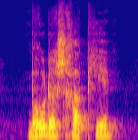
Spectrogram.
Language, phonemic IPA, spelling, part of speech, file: Dutch, /ˈbrudərˌsxɑpjə/, broederschapje, noun, Nl-broederschapje.ogg
- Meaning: diminutive of broederschap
